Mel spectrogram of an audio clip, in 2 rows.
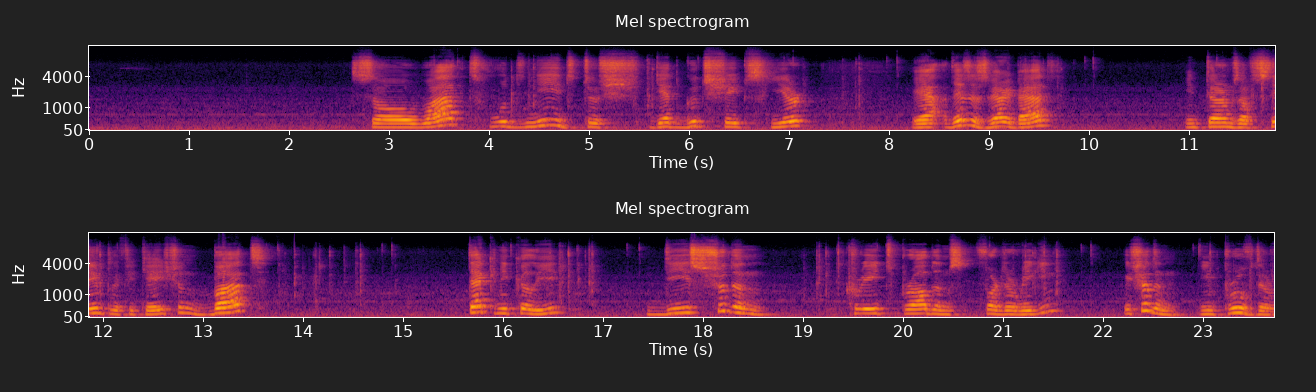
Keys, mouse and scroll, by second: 5.4-6.1 scroll.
